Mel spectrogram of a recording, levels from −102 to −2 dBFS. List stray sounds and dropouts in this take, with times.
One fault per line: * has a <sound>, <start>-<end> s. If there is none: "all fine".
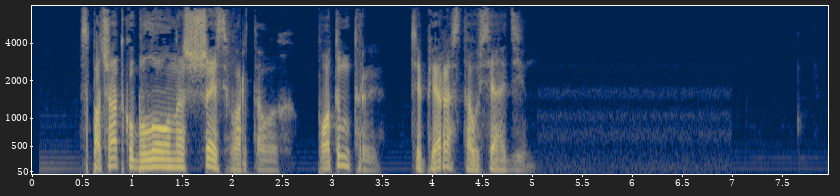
all fine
